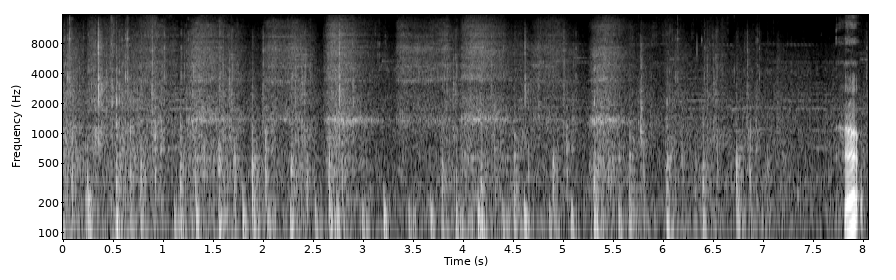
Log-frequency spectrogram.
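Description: Footsteps in the military shooter Gray Zone Warfare come as a steady run of close, soft thuds across the whole stretch, with a sharper louder knock right at the end.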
